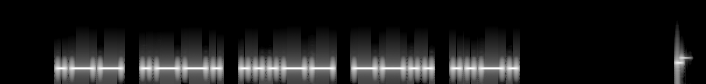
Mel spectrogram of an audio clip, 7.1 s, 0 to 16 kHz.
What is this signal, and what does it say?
Morse code, heard as a keyed tone, about 17 wpm, 700 Hz. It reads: WP3ZF
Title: USA Call Signs - 5 Characters - 4x Character Spacing - 17wpm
